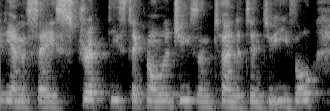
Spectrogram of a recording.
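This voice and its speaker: A woman with a Hungarian accent. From Transylvania, Romania, raised in Germany. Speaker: podcast host. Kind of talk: interview.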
